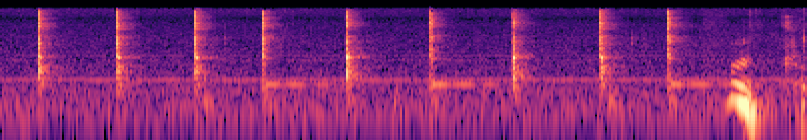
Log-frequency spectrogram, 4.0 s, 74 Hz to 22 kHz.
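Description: Small 12 V relay clicking steadily, about two and a half clicks a second, as its armature pulls in and drops out in a capacitor-timed relay oscillator, switching the LEDs back and forth.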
